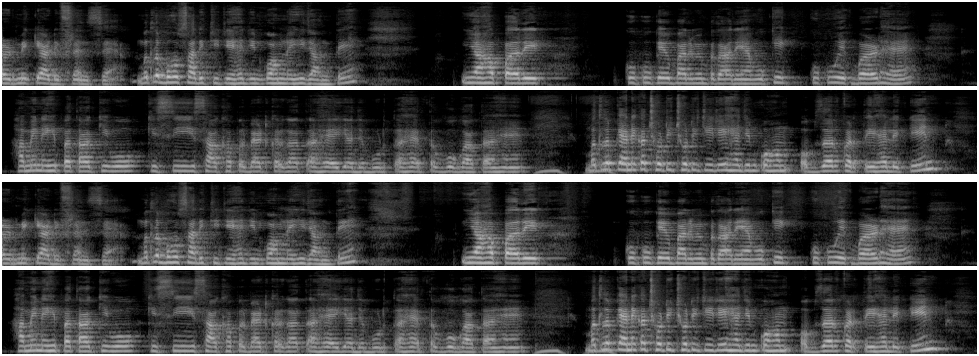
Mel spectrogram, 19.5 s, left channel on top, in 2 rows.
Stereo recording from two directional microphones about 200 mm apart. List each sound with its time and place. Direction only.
0.0 s speech: 45° left (ahead or behind)
3.0 s speech: 25° left (ahead or behind)
4.6 s a woman's voice: 15° left (ahead or behind)
18.8 s speech: 45° left (ahead or behind)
